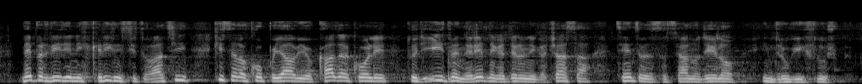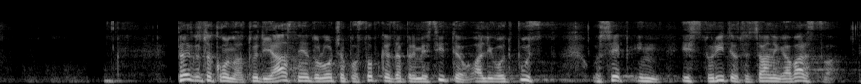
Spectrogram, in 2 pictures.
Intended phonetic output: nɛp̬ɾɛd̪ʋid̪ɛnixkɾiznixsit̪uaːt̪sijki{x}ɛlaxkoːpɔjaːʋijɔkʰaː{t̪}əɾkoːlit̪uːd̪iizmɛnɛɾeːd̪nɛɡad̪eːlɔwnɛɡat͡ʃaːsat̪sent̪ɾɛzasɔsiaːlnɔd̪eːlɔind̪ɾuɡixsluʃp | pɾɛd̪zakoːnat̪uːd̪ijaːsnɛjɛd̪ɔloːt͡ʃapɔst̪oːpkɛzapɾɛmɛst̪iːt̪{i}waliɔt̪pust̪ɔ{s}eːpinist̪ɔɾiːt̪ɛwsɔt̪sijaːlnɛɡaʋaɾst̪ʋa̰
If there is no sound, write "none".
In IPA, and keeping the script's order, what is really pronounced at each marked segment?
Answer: s, d̪, ɛ, s

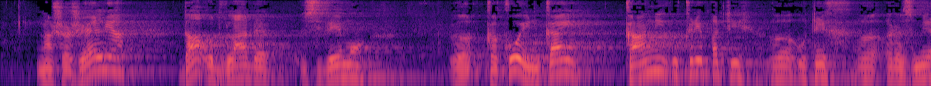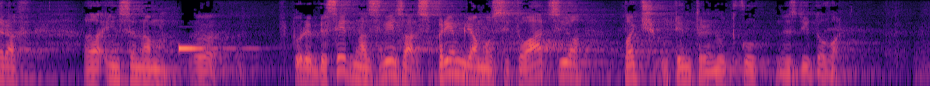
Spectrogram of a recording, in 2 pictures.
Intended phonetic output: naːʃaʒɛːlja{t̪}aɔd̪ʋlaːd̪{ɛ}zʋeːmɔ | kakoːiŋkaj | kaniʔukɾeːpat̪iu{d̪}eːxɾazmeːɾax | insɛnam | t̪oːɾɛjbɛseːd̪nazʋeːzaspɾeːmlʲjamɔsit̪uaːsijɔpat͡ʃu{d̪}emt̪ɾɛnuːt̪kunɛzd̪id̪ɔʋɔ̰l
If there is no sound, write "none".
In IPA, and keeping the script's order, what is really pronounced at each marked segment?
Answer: d̪, ɛ, t̪, t̪

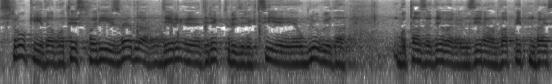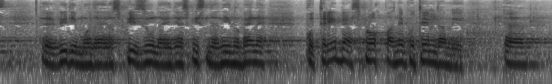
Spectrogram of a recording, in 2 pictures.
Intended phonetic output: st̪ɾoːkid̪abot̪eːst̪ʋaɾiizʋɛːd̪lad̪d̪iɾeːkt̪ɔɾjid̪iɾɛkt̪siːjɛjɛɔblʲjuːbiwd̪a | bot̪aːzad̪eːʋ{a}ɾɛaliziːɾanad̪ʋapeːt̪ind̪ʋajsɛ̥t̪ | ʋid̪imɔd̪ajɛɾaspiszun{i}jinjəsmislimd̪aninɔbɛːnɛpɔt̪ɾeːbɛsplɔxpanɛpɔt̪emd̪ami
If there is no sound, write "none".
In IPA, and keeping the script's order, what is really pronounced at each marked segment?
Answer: a, a

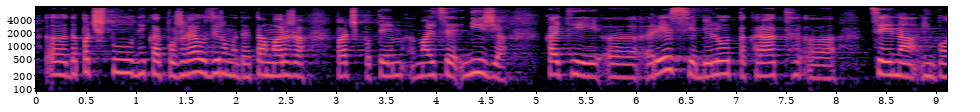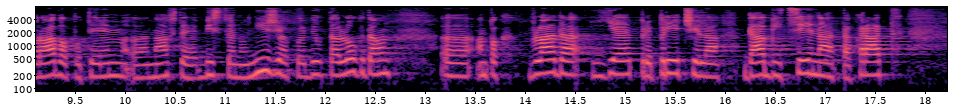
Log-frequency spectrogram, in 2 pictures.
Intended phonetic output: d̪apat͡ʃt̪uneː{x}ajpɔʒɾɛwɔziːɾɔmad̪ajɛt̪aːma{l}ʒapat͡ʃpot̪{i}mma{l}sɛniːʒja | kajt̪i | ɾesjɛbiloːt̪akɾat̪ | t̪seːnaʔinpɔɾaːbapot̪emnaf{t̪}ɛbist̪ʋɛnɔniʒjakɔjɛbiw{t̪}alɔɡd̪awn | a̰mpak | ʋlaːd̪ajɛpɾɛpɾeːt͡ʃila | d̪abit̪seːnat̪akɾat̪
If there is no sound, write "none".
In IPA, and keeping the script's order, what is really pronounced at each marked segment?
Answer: k, ɾ, e, l, t̪, t̪

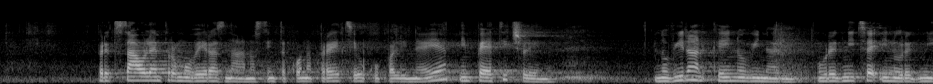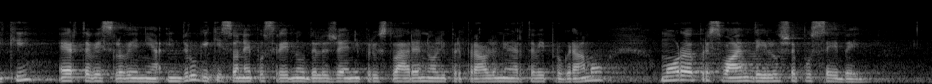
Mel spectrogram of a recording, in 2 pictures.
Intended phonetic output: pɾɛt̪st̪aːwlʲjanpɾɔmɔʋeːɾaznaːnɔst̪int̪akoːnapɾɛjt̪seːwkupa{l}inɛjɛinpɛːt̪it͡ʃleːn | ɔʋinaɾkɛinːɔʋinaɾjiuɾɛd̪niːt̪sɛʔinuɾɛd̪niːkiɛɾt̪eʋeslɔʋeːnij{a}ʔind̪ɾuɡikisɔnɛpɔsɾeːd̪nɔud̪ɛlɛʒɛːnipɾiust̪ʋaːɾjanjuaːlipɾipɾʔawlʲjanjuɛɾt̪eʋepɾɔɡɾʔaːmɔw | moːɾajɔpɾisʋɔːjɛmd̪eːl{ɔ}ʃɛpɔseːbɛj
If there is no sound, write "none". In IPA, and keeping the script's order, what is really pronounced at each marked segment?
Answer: l, a, u

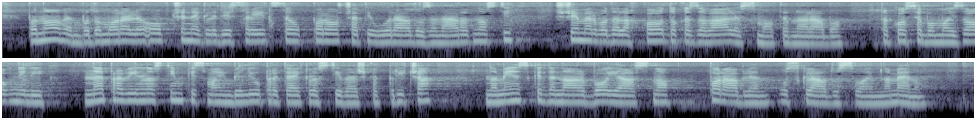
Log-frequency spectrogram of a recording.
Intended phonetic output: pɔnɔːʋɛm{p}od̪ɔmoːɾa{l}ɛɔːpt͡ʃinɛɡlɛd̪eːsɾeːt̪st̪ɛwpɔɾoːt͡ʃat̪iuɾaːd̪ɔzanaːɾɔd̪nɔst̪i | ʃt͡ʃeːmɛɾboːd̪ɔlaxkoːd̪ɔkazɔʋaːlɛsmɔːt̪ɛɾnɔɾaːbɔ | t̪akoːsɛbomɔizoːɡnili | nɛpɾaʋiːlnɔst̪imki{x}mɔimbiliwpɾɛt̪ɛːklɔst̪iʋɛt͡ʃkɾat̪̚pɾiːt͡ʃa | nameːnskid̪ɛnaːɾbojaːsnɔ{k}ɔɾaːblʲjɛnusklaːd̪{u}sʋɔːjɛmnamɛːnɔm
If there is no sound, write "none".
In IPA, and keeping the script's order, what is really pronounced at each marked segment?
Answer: b, l, s, p, u

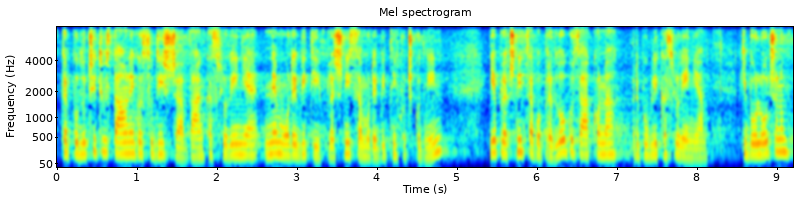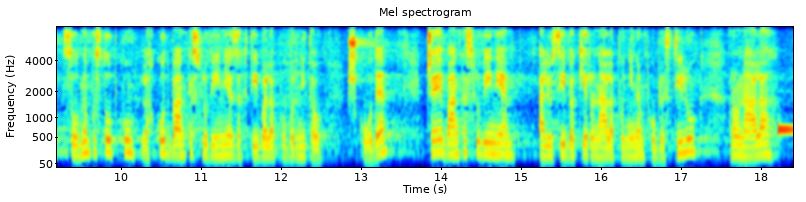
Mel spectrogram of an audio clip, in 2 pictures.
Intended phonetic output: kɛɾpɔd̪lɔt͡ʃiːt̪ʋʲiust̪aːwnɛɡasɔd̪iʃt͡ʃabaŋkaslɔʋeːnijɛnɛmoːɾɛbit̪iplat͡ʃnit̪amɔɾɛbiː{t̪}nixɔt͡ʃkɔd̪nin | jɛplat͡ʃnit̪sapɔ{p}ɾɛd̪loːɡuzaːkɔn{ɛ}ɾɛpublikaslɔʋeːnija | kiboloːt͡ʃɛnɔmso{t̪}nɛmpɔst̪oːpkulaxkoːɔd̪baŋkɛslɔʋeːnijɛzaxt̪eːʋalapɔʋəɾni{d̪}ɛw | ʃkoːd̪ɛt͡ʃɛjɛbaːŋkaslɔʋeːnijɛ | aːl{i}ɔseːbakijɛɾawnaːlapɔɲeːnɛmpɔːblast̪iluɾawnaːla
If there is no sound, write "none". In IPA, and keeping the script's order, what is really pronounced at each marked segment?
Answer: t̪, p, a, d̪, t̪, i

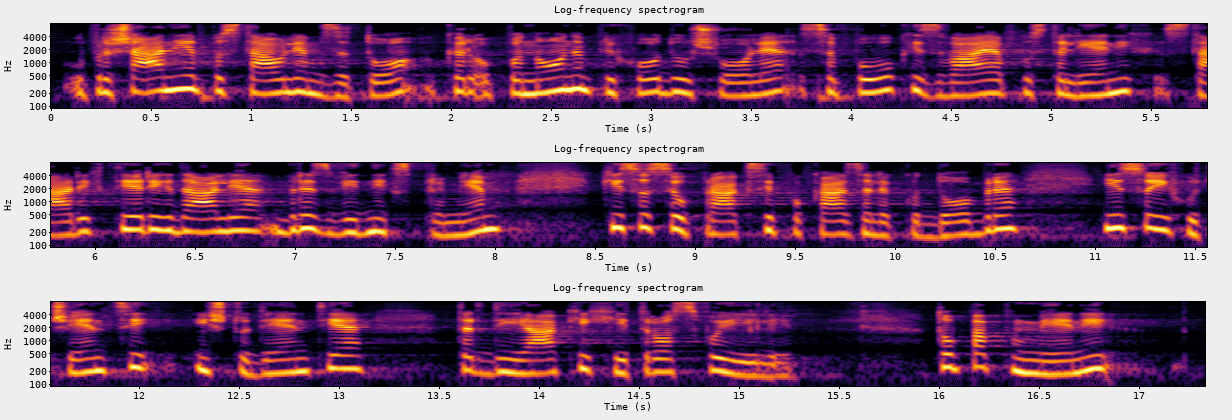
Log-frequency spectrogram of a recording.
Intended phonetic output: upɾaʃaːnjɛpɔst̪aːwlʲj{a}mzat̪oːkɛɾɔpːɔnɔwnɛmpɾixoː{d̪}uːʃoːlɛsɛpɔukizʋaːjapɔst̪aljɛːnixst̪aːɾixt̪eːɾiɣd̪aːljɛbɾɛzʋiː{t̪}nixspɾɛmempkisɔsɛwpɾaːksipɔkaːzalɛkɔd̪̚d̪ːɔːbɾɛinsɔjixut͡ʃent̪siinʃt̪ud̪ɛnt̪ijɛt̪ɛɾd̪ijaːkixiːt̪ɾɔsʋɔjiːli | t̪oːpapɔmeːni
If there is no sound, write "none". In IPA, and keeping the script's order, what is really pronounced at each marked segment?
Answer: a, d̪, d̪

